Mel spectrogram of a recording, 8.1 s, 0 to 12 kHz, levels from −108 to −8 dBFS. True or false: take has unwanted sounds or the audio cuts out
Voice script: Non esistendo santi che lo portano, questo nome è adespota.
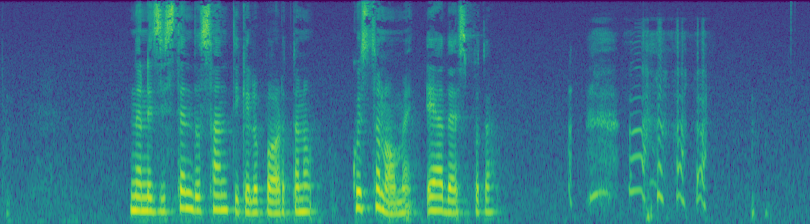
true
